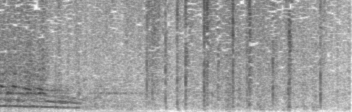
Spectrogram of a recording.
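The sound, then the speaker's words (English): Christmas turkeys gobble, opening with a short descending warble and then a rapid, rattling run of throaty bursts lasting about a second, moderately loud and with no voices. “It's not bats. It's turkeys. Christmas turkeys.”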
